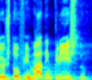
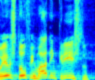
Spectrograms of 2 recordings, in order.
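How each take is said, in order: First: It is said in a plain, ordinary tone. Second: It is said with strong, emphatic conviction.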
